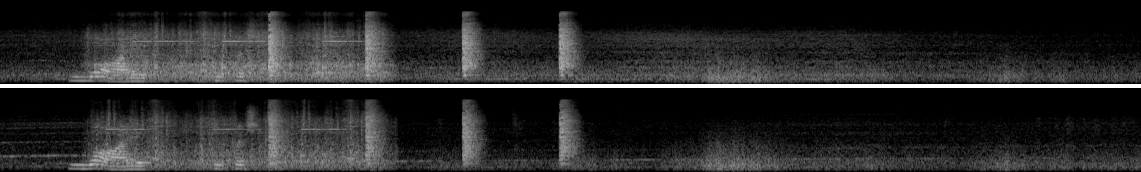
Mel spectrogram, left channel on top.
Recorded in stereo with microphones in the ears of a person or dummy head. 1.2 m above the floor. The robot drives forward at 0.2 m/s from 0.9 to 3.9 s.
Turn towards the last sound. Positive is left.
turn(degrees=45)  # may be behind; listen again after turning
